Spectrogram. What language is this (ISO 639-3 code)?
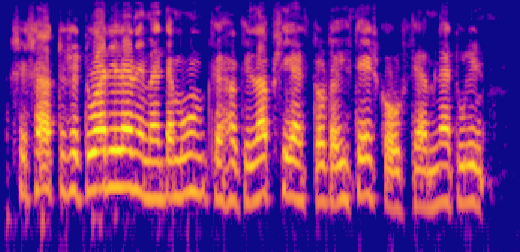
fin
